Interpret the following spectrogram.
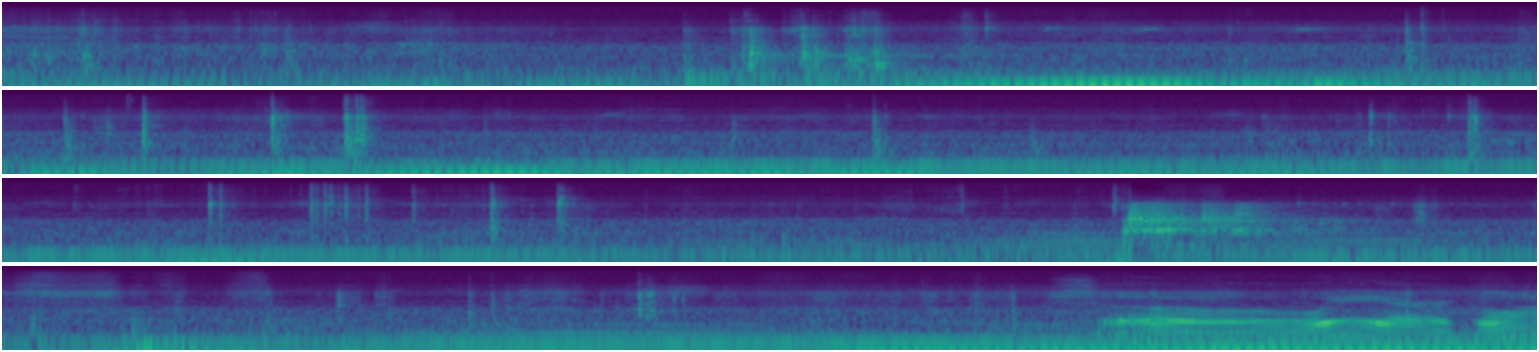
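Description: Crinkling and sharp clicks of a vinyl decal and its paper backing being handled and peeled, over a steady low hum. A brief hissy burst comes about two and a half seconds in and a stronger one about fourteen seconds in.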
